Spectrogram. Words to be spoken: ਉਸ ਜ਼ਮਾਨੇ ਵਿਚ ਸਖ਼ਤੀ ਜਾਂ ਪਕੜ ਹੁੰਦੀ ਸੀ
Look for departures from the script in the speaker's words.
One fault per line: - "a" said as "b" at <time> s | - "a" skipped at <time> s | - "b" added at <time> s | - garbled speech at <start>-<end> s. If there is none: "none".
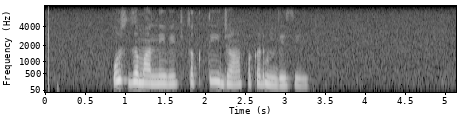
none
